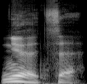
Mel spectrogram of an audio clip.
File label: warrior conversation emotion neutral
